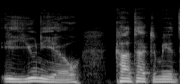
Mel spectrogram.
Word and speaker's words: Iunio: that same company which I believe it's pronounced EU neo contacted me and said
